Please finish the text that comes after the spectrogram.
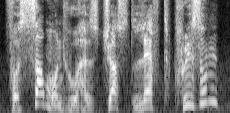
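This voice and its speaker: A courteous, theatrical gentleman in a video game. His husky voice swings very widely in pitch through formal, flowery, eloquent phrases. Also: wildly swooping pitch, normal speed, heavily acted. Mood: wistful, gracious.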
